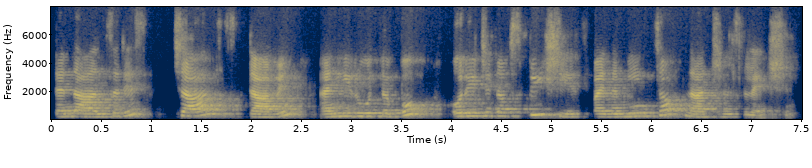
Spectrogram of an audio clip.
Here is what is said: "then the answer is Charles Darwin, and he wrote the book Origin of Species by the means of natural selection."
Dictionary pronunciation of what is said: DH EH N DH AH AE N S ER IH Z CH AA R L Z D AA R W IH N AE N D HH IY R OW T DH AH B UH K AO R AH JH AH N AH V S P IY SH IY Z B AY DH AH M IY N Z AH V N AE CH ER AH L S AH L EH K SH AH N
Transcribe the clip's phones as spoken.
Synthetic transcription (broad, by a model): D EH N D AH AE N S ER IH Z CH AA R L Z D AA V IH N AE N D HH IY R OW T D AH B UH K AO R AH JH AH N AH V S P IY SH IY Z B AY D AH M IY N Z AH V N AE CH ER AH L S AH L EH K SH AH N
